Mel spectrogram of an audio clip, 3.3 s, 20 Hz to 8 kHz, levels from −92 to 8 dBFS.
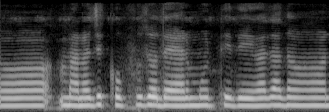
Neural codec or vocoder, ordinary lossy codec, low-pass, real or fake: autoencoder, 48 kHz, 128 numbers a frame, DAC-VAE, trained on Japanese speech; AAC, 32 kbps; 7.2 kHz; fake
